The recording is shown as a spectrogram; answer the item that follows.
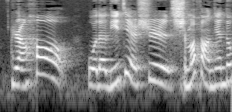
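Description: A woman's voice with audible room echo. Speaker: podcast co-host. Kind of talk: casual chat. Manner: animated.

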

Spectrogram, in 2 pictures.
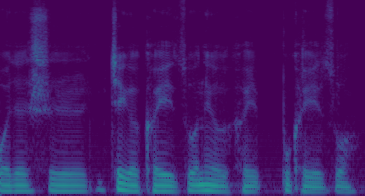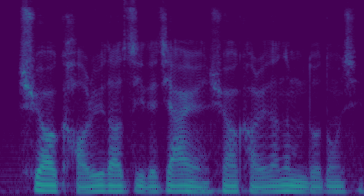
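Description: A man speaks at a fairly quick pace with a very deep, low pitch and a dark, mellow tone. His intonation is fairly even, and the recording is very clean with a silent background. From northwest China. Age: 20s. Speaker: stage actor. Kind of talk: interview.

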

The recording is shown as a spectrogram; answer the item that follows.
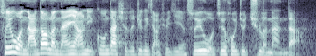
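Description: A woman talks at a medium pitch with a Hebei accent. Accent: Hebei accent, close to Tianjin intonation. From northern China, Hebei (Hengshui). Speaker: former scholarship student, finance professional. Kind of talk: interview conversation. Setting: at home.

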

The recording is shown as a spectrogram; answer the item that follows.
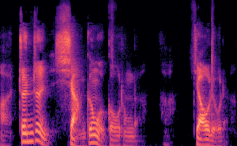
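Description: Very slowly, a man with a fairly low pitch and a dark, mellow tone speaks with very wide pitch swings. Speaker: podcast livestream host. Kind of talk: livestream monologue. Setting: online livestream with listeners. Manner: halting, many fillers.

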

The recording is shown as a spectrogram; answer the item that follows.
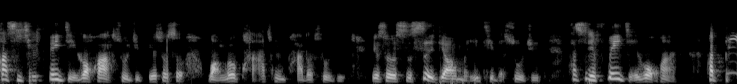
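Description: With vocal fry and very wide swings in pitch, a man speaks at a fairly quick pace. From China, Changsha, Hunan. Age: 50s. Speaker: tech startup founder and CEO. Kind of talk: interview, casual conversation. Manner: hesitant, many fillers.

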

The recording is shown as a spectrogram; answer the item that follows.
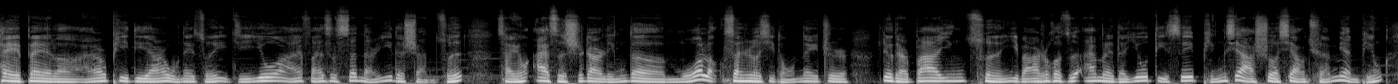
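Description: The man's voice is fairly high, somewhat breathy and dark, mellow in tone. He talks at a very slow pace with ordinary pitch variation. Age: 40s. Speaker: podcast host. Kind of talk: casual chat; reading out phone specs.

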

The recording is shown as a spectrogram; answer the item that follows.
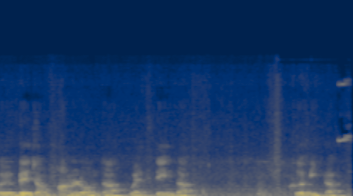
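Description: Audible room echo and noticeable background noise surround a fairly slow voice with a Japanese accent. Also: man. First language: Japanese (speaking Chinese). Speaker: professor. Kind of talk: academic panel talk. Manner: halting.

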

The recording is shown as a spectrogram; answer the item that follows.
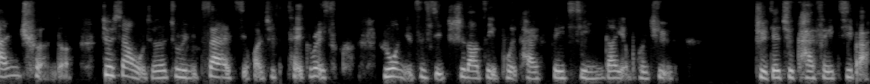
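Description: A woman's somewhat breathy voice moves at a fairly quick pace with a dry, close sound and no echo. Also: fairly high pitch for a woman, ordinary pitch variation. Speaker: podcast co-host, freelancer. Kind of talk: casual chat.

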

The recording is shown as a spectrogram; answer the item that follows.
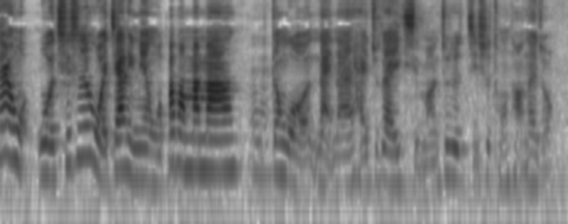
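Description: A woman at medium pitch talks at a very fast pace with very wide pitch swings, and the room echo is audible. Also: big swings in loudness. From China, Hunan (Xiangtan). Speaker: life coach. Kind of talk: casual interview chat.

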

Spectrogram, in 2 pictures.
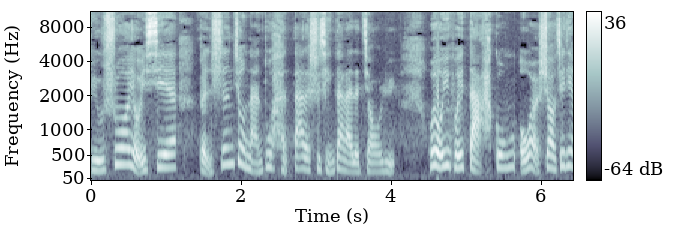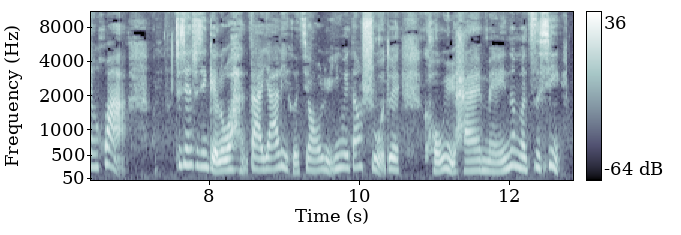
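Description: Her voice is high, with a dark, mellow tone and lively intonation, at a moderate pace. The woman's recording sounds dry and close, without echo. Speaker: podcast host. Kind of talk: solo monologue. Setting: outdoors by a lake.

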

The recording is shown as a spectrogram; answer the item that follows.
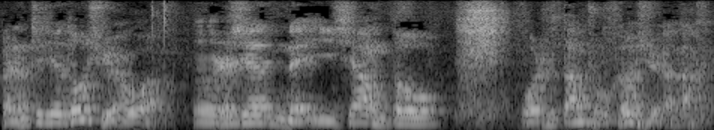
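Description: Over noticeable background noise, a man with a strong Northeastern Chinese accent speaks at a fairly slow pace, his pitch swinging very widely. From Northeast China, Anshan. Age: 30s. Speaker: painter. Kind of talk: casual interview chat. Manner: shy, hesitant.

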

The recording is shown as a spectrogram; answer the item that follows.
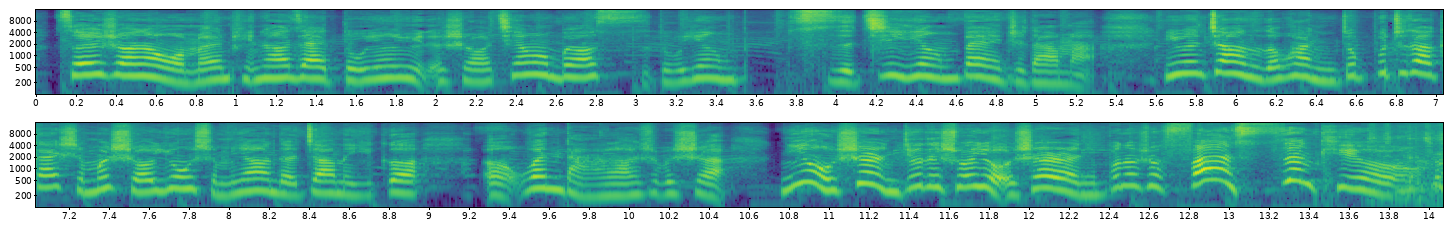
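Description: With an animated tone and lively intonation, the voice moves at a fairly quick pace. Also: woman, high pitch for a woman. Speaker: podcast host. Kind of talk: casual comedic monologue. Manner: animated, frequent laughter.

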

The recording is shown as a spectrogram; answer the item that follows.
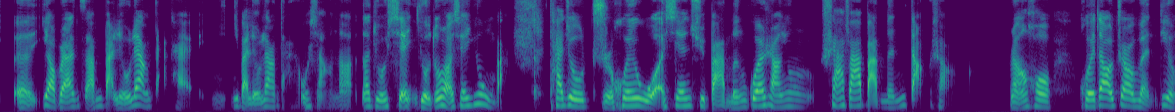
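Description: An ordinary speaking voice from a woman, medium in pitch, at a moderate pace with ordinary pitch variation and a dry, close sound with no echo. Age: 30s. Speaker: travel planner. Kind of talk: casual chat.

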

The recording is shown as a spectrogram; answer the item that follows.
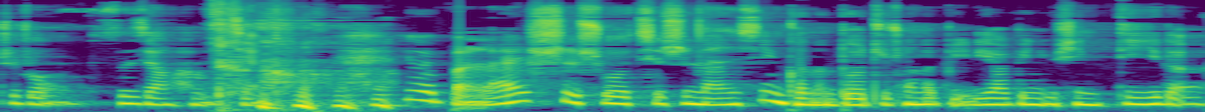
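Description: Quiet speech comes at a moderate pace with hardly any pauses, ordinary pitch variation, and noticeable background noise. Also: woman, fairly low pitch for a woman. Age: middle-aged. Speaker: podcast host. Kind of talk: casual chat. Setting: home recording studio with baby present. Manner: hushed, speaking quietly.

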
